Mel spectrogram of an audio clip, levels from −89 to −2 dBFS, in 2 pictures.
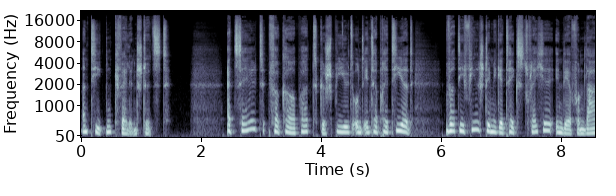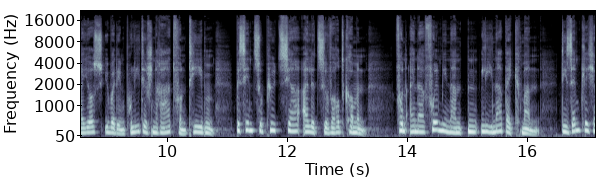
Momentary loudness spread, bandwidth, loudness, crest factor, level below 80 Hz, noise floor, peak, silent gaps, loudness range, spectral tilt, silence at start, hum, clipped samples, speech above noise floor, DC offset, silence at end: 5 LU; 19 kHz; -18 LUFS; 16 dB; -52 dBFS; -46 dBFS; -2 dBFS; none; 2 LU; -5 dB/octave; 0 s; none; under 0.1%; 28 dB; under 0.1%; 0 s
